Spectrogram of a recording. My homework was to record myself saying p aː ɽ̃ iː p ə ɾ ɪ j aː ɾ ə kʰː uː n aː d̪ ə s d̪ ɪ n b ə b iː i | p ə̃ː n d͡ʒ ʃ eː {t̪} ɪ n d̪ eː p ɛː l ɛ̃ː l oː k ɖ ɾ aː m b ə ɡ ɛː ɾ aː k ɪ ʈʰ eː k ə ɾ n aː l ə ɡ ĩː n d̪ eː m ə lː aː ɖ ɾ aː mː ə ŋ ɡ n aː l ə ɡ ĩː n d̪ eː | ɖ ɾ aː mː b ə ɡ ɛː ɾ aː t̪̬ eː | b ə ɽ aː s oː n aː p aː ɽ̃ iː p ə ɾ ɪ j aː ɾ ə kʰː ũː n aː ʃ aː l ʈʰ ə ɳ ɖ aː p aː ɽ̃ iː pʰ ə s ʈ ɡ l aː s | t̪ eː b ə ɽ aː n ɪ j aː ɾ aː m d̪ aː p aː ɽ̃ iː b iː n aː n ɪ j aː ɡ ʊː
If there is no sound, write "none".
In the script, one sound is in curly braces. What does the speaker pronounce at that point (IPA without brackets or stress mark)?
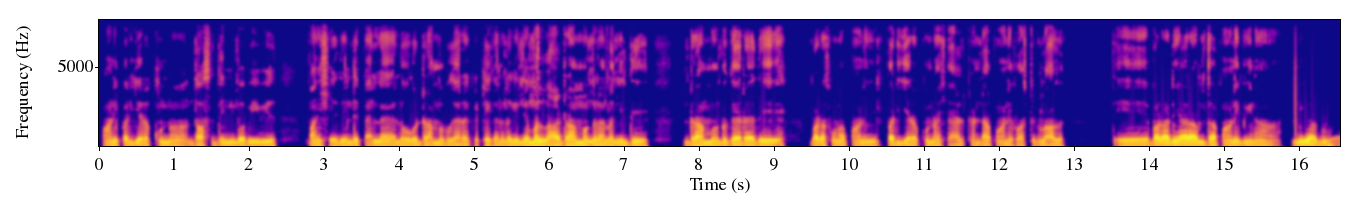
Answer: d̪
